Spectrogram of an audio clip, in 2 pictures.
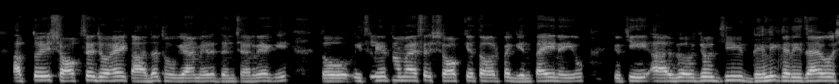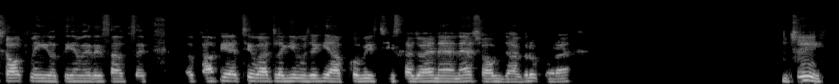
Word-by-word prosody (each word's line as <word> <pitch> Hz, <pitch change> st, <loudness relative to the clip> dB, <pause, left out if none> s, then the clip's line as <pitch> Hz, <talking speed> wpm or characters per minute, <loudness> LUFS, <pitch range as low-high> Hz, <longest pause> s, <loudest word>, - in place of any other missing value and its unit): अब 155 Hz, -, +2 dB
तो 195 Hz, -, +4 dB
ये 195 Hz, +1 st, +4 dB
शौक 165 Hz, -2 st, +2 dB
से 195 Hz, -2 st, +3 dB
जो 175 Hz, -1 st, +3 dB
है 185 Hz, +2 st, +3 dB
एक 185 Hz, -, -3 dB
आदत 165 Hz, +4 st, +2 dB
हो 155 Hz, -, -2 dB
गया 150 Hz, 0 st, +2 dB
है 150 Hz, -, -1 dB
मेरे 150 Hz, +1 st, 0 dB
दिनचर्या 145 Hz, +2 st, -2 dB
की, 165 Hz, +4 st, -4 dB, 0.4 s
तो 150 Hz, 0 st, +3 dB
इसलिए 180 Hz, +5 st, 0 dB
तो 180 Hz, +1 st, -4 dB
मैं 180 Hz, 0 st, +3 dB
इसे 185 Hz, +2 st, -1 dB
शौक 165 Hz, -2 st, +1 dB
के 175 Hz, -, +1 dB
तौर 155 Hz, -3 st, 0 dB
पे 170 Hz, -, +2 dB
गिनता 140 Hz, +1 st, -1 dB
ही 165 Hz, +1 st, +4 dB
नहीं 150 Hz, -1 st, -2 dB
हूँ, 165 Hz, -, -6 dB, 0.3 s
क्योंकि 160 Hz, +3 st, -1 dB
अ, 155 Hz, -2 st, +2 dB
जो 160 Hz, +1 st, +3 dB
जो 175 Hz, +2 st, +3 dB
चीज़ 190 Hz, +2 st, 0 dB
डेली 170 Hz, +5 st, +4 dB
करी 165 Hz, -2 st, +3 dB
जाए 165 Hz, +1 st, +5 dB
वो 170 Hz, 0 st, +2 dB
शौक 155 Hz, 0 st, +1 dB
नहीं 145 Hz, -1 st, -3 dB
होती 140 Hz, 0 st, -4 dB
है 140 Hz, -, -4 dB
मेरे 140 Hz, 0 st, -3 dB
हिसाब 135 Hz, -1 st, -4 dB
से। -, -, -6 dB, 0.4 s
तो 145 Hz, -, -4 dB
काफ़ी 145 Hz, +3 st, -2 dB
अच्छी 155 Hz, +3 st, -2 dB
बात 150 Hz, -1 st, 0 dB
लगी 150 Hz, 0 st, 0 dB
मुझे 145 Hz, 0 st, 0 dB
कि 150 Hz, -, 0 dB
आपको 130 Hz, -, -2 dB
भी 145 Hz, 0 st, -1 dB
इस 140 Hz, -, -6 dB
चीज़ 135 Hz, 0 st, -11 dB
का 140 Hz, -, +2 dB
जो 145 Hz, -, 0 dB
है 145 Hz, +1 st, +1 dB
नया-नया 140 Hz, +1 st, -1 dB
शौक 135 Hz, -2 st, -3 dB
जागरूक 130 Hz, +5 st, -3 dB
हो 130 Hz, -, -4 dB
रहा 135 Hz, -, -3 dB
है। 140 Hz, -, -8 dB, 2.1 s
जी। 170 Hz, 0 st, +1 dB
155 Hz, 230 wpm, -23 LUFS, 145-170 Hz, 2.1 s, जाए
